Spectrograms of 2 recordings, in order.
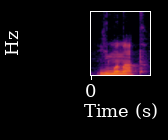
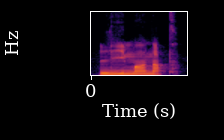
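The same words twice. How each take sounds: First: Said in the usual way. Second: Limonade said the Russian way, slow, as "limanat". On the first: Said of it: "c'est comme en français". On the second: Shown as a demonstration. Teacher contrasts the Russian word with French, slowly. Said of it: "ça se prononce différemment".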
